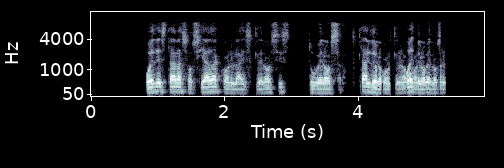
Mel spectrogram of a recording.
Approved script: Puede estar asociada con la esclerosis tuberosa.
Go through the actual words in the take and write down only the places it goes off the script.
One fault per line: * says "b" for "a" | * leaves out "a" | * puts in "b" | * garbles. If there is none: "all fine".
* garbles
